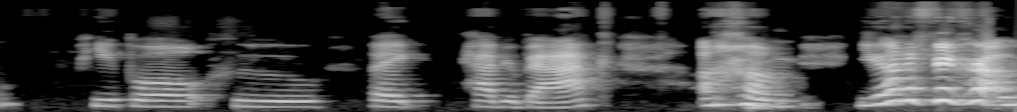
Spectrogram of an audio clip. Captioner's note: laughing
